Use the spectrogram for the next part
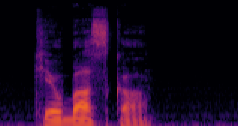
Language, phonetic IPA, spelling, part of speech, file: Polish, [cɛwˈbaska], kiełbaska, noun, Pl-kiełbaska.ogg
